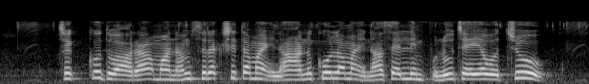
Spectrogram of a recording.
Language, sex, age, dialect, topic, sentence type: Telugu, male, 18-24, Telangana, banking, statement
